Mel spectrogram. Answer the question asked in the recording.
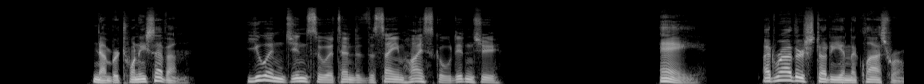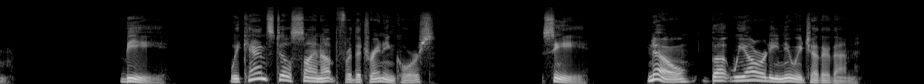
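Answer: C: No, but we already knew each other then.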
